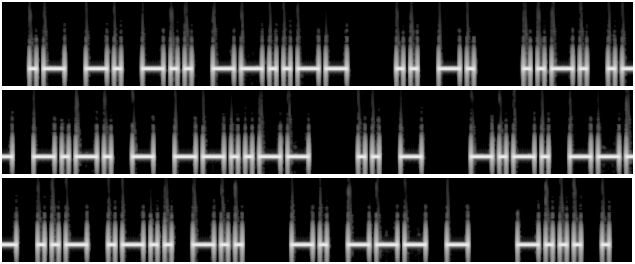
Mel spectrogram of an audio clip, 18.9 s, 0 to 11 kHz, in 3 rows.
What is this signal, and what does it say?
Morse code, heard as a keyed tone, about 17 wpm, 700 Hz. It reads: AND, IN FACT, IT COULD NOT BE
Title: Sentences from Top 1200 Words 17wpm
